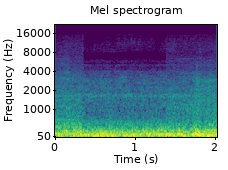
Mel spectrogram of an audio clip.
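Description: Steady low rumble of wind buffeting the microphone outdoors, with no speech.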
